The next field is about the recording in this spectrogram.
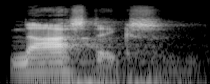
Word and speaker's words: Gnostics: That's spelled Gnostics. Gnostics. The G is silent.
